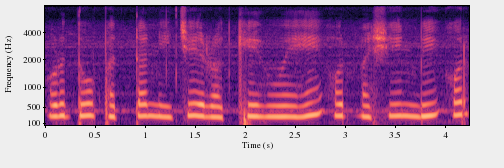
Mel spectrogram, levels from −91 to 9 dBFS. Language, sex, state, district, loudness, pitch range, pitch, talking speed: Hindi, female, Madhya Pradesh, Bhopal, -13 LUFS, 270-295 Hz, 285 Hz, 155 wpm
